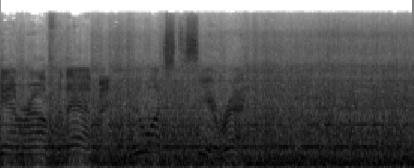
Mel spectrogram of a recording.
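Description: Steady road and wind noise inside a car cruising at highway speed, with a constant hum under it.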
